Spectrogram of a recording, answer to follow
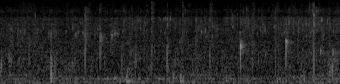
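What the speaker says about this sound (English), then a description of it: "Straight in our fry pan." Fish rubbed in turmeric, plain flour and vegetable salt fries in a pan with a steady close sizzle, scattered sharp pops and spits crackling over it throughout.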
